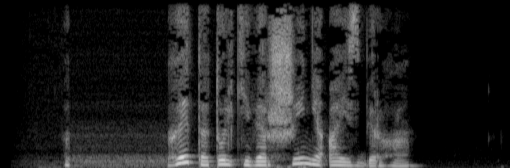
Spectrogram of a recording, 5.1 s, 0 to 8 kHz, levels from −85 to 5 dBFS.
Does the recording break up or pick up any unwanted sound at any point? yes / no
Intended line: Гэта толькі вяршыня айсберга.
no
